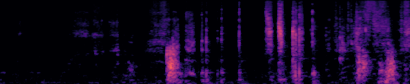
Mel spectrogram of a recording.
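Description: A page of a large hardback picture book being turned by hand: irregular paper rustling and rubbing with a few small taps, starting about a second in.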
